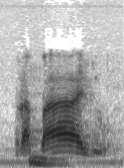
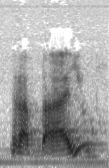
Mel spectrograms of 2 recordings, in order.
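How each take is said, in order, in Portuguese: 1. O som do meio é a consoante palatal 'lh'. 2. O som do meio é um glide vocálico 'i'.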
